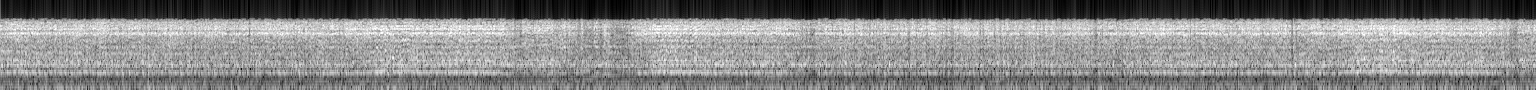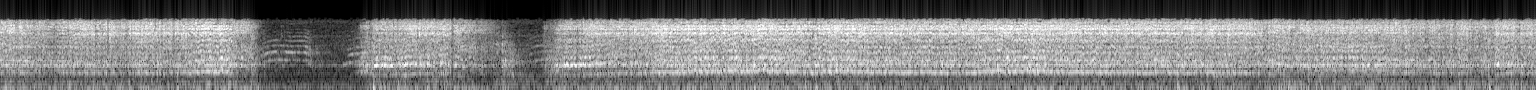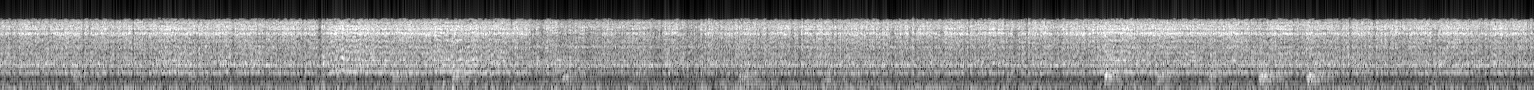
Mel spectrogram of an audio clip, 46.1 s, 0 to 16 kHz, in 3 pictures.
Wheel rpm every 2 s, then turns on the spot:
160, 160, 160, 160, 160, 160, 160, 160, 150, 50, 80, 150, 160, 160, 160, 160, 160, 160, 170, 160, 160, 160, 160.
none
